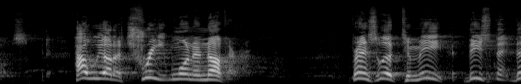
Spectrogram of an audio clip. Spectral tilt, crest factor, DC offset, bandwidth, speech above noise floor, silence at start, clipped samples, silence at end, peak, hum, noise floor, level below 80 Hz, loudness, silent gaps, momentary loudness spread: -2 dB/octave; 22 dB; under 0.1%; 17.5 kHz; 40 dB; 0.15 s; under 0.1%; 0 s; -6 dBFS; none; -65 dBFS; -82 dBFS; -24 LUFS; none; 13 LU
